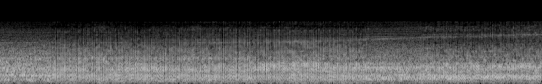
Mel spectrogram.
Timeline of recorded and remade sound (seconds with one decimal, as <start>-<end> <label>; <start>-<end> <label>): 0.0-0.5 recorded; 0.5-3.7 remade; 3.7-4.2 recorded; 4.2-5.4 remade

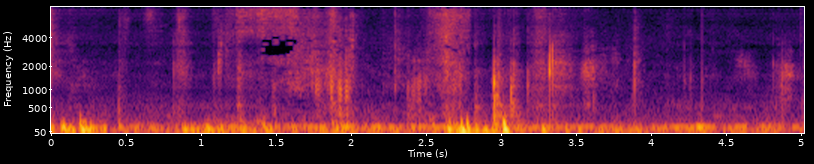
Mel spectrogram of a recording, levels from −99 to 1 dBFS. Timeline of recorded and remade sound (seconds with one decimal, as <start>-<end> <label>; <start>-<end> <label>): 0.0-1.4 remade; 1.4-2.8 recorded; 2.8-3.6 remade; 3.6-4.1 recorded; 4.1-5.0 remade

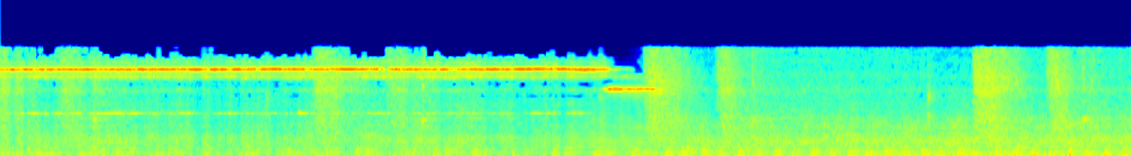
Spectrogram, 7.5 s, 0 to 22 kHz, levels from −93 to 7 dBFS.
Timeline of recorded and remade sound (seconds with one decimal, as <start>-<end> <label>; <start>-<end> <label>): 0.0-3.8 recorded; 3.8-4.3 remade; 4.3-7.5 recorded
